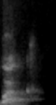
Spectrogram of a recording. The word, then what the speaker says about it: WACC: o centroamérica toda suramérica le decimos waka o sea siempre siempre se pronuncia siempre se pronuncia no siempre se refieren a teseo como el waka y uno ya lo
